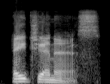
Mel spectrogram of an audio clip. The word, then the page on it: HMS: British English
